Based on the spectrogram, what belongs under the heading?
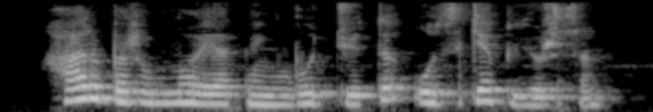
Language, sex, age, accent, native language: Uzbek, female, 18-24, Xorazm, Uzbek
